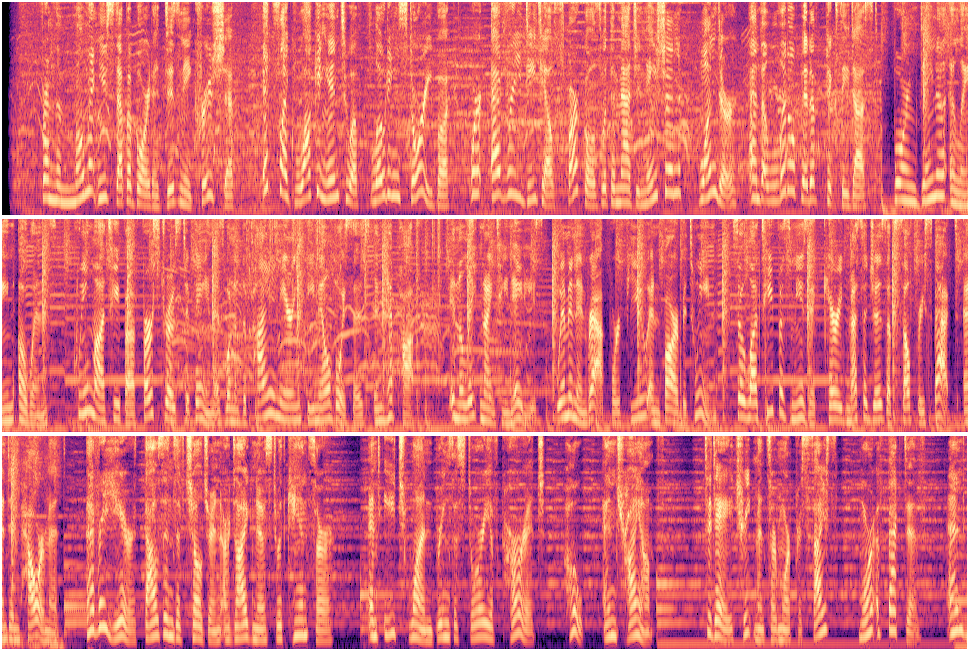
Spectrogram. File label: Documentary Narration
